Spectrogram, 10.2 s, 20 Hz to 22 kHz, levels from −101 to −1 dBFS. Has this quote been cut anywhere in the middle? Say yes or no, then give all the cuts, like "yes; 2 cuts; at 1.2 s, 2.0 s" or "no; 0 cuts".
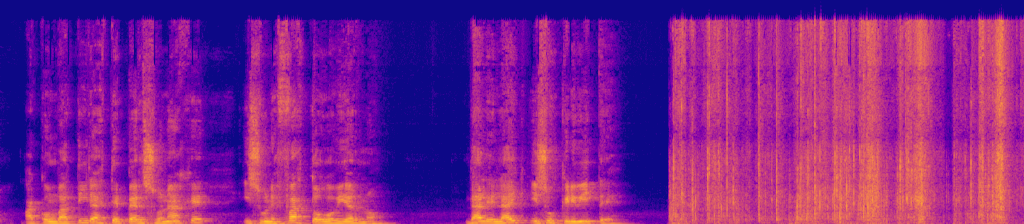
no; 0 cuts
